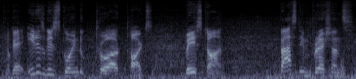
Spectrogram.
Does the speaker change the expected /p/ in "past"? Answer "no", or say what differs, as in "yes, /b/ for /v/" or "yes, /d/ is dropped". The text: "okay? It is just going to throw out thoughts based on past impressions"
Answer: yes, /f/ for /p/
